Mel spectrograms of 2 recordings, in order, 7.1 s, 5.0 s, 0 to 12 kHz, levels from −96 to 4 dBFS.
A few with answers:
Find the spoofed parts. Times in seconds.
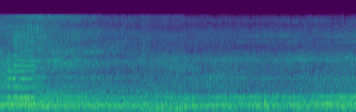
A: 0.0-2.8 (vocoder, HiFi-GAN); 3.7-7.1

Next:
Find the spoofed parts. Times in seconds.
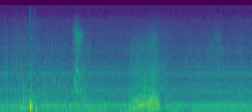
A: 2.1-3.9 (vocoder, Vocos)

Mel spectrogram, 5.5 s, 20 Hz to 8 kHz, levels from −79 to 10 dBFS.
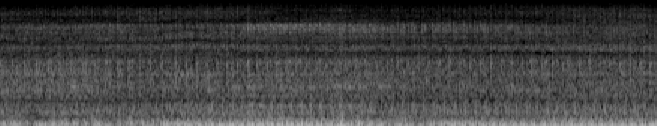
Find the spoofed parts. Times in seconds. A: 1.4-4.7 (vocoder, BigVGAN v2)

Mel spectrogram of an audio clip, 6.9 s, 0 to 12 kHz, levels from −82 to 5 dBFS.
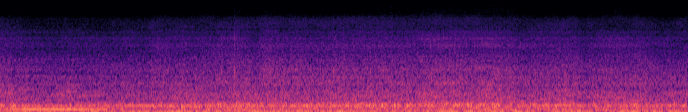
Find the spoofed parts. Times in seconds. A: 0.0-2.2 (autoencoder, DAC-VAE); 4.2-6.9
